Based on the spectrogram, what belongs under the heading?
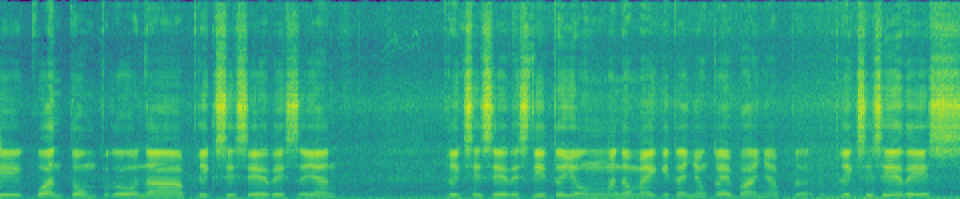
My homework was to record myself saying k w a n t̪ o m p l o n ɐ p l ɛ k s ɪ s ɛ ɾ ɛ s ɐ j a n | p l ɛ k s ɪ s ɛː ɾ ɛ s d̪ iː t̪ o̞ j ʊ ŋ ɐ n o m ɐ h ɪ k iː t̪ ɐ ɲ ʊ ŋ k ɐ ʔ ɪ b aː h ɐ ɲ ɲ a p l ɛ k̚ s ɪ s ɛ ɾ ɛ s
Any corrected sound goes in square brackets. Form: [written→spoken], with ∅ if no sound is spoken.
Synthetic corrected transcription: k w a n t̪ o m p [l→ɾ] o n ɐ p l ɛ k s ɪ s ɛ ɾ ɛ s ɐ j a n | p l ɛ k s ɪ s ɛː ɾ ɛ s d̪ iː t̪ o̞ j ʊ ŋ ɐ n o m ɐ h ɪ k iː t̪ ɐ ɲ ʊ ŋ k ɐ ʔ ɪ b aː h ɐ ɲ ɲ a p l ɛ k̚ s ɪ s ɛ ɾ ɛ s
